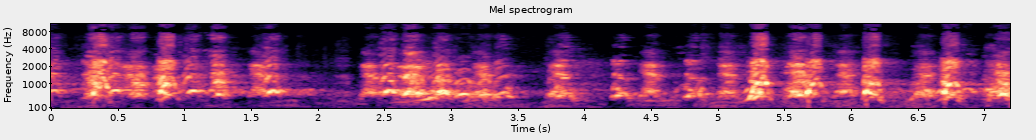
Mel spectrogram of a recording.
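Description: A big pack of shelter dogs barking and yipping at once, overlapping barks in quick succession, with brief lulls about two and four seconds in.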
